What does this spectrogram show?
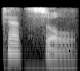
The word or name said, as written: Tezel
